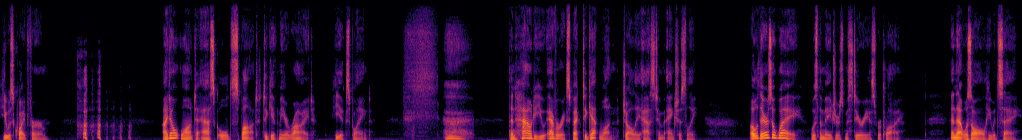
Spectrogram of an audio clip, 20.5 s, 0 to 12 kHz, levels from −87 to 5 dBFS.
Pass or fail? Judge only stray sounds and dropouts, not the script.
fail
